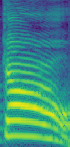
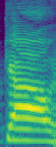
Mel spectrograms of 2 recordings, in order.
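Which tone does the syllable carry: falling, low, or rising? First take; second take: falling; low. First: The syllable is said with a falling tone. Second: The syllable is said with a low tone. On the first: "เสียงโท" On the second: "เสียงเอก"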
